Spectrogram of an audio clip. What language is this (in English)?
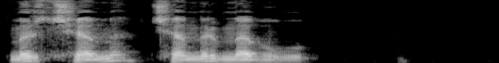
Adyghe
